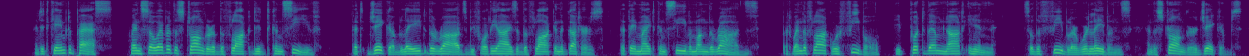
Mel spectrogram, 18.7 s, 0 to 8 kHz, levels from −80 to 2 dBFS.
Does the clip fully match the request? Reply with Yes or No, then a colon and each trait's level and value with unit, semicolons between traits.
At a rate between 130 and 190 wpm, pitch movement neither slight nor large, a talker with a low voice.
Yes: average, 170 wpm; average, 3.8 semitones; low, 125 Hz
